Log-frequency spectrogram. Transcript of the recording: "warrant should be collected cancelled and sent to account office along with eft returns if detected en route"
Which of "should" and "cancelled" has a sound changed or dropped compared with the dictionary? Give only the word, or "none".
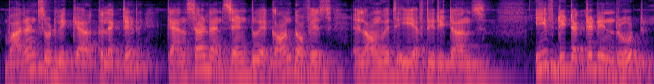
should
